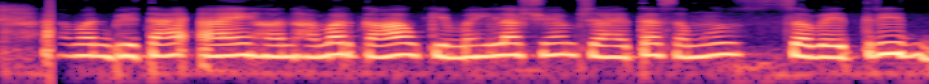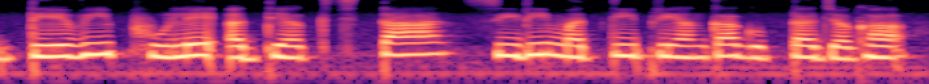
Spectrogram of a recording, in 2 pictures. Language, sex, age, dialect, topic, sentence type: Chhattisgarhi, female, 18-24, Northern/Bhandar, banking, statement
